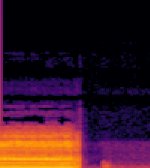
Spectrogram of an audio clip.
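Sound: game show buzzer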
